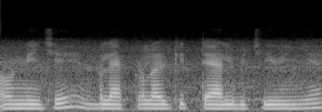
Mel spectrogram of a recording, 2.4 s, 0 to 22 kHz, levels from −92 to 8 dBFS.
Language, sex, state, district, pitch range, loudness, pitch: Hindi, male, Uttar Pradesh, Shamli, 135-145 Hz, -16 LUFS, 140 Hz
